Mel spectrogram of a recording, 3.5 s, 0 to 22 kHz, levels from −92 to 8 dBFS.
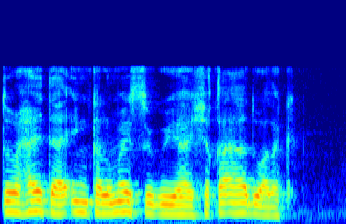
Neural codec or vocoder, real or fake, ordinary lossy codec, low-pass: vocoder, 44.1 kHz, 128 mel bands every 512 samples, BigVGAN v2; fake; none; 7.2 kHz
